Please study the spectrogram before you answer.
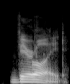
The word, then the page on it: viroid: American English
